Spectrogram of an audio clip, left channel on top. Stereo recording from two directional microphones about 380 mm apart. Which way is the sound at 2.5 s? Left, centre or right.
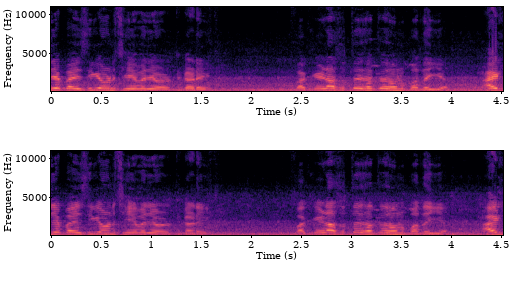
Centre.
